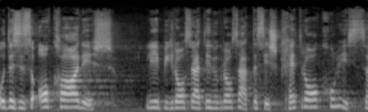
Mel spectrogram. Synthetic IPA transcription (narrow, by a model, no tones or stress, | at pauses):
udɑsɛsokχlɑːɾɪʃ | liəbiɡɾoːsɾaːtɪnʊɡɾoːsɾaːt̚dɑsɪʃkʰɛd̥̪ɾoːkʰχulɪsə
